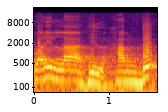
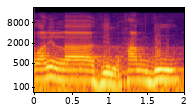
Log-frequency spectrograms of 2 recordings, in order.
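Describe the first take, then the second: First: The word ends on the consonant, without a vowel. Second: The word ends with a full final vowel. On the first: The reading stops on a vowelless final letter. "Hamdu disukun, itu betul juga" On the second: The reading continues on without stopping. "Itu namanya menggunakan cara baca wasol"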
